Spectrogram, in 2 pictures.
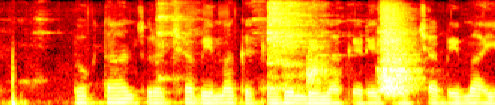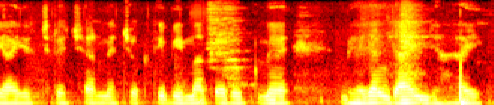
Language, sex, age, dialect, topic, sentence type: Magahi, male, 18-24, Western, banking, statement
